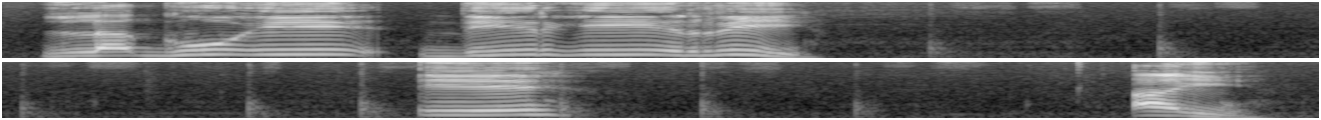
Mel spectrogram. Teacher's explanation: तो लघु ई, दीर्घ ई, री, ए और आई, इनको क्या कहते हैं? ये कहलाते हैं अग्र स्वर, क्योंकि इनके उच्चारण में जीवा की अगली नोक क्रियाशील रहती है, इसलिए अग्र स्वर है।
